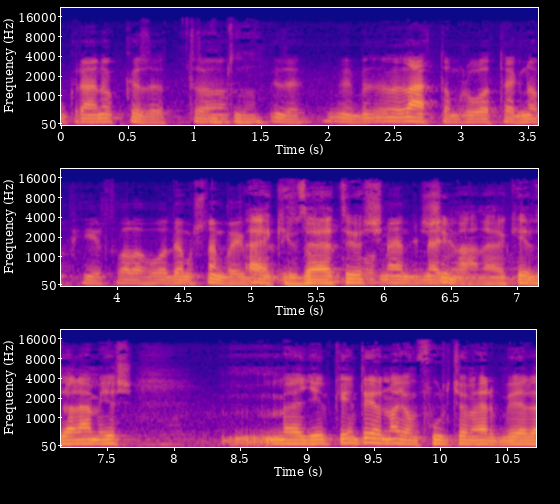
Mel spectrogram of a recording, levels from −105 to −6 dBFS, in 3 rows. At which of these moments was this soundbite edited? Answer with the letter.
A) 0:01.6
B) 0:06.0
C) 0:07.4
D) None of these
B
